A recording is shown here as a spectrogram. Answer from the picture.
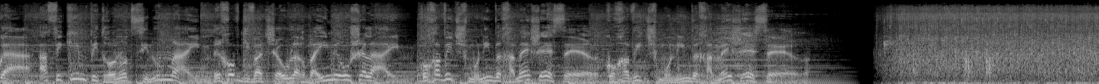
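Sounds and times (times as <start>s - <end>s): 
speech: 0.0s - 8.2s
rain falling: 8.8s - 10.9s.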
